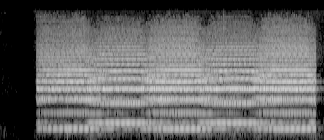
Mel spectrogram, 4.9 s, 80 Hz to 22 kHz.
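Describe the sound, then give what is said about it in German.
An ambulance horn as used about 100 years ago, around 70 decibels, blares one loud, sustained, reedy tone for about four seconds, starting abruptly and cutting off at the end, with no voices over it. “Sie haben gesagt, ein Martinshorn auf einer Ambulanz vor 100 Jahren tönte das Martinshorn in etwa so.”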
